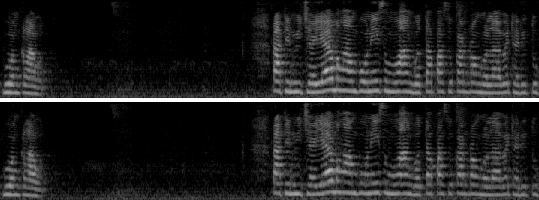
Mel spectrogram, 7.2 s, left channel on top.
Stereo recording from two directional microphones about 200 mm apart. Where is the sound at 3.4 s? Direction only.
15° right (ahead or behind).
